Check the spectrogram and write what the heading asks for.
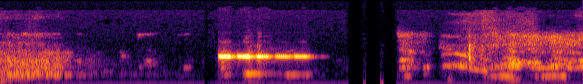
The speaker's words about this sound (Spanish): Ese es el aviso que hace el vehículo al conductor indicando que adelante suyo va a ocurrir un accidente dentro de tres segundos.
